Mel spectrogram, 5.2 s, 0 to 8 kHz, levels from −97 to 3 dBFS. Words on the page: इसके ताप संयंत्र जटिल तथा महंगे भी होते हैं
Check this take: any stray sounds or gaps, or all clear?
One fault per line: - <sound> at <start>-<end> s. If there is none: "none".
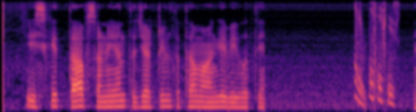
- chirp at 4.4-5.1 s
